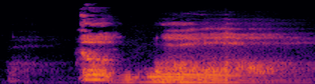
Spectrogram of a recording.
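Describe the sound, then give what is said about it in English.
A sudden sharp intake of breath breaks a brief quiet, then slides into a drawn-out, voiced exclamation that holds steady for over a second before fading slightly. “You did it. You got a gasp.”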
